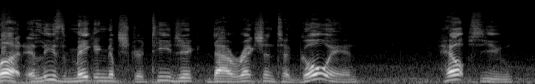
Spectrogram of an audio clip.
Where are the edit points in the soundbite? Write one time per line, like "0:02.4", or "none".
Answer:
0:01.2
0:02.0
